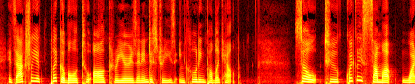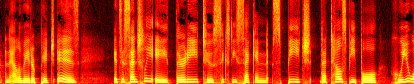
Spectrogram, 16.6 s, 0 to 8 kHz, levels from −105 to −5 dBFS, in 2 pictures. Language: English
